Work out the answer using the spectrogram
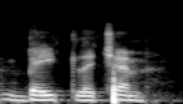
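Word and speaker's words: Beit Lechem (בית לחם): Si juntamos, como para decir casa de pan, se, se diría Beit Lechem, que está muy cercano a su traducción en inglés Bethlehem, que en español es Belén.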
